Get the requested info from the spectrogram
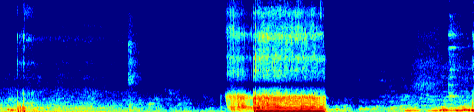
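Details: Pug crossed with toy poodle, a flat-faced dog, sleeping and snoring indoors; quiet wheezy breathing gives way to one loud rattling, buzzy snore of nearly a second, followed by softer snuffles.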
